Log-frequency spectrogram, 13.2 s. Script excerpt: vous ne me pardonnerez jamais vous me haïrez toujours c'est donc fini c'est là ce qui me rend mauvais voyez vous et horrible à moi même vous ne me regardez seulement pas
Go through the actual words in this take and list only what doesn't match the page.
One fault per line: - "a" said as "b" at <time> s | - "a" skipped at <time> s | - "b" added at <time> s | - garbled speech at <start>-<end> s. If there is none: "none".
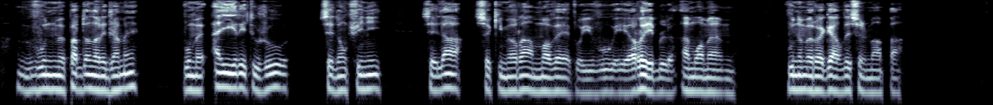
none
